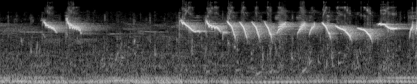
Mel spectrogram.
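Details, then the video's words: Cage-bird training master song of a white-eye, high-pitched: two sharp downslurred notes, a pause, then a lively run of quick descending chirps and slurred whistles. "masteran burung pleci"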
